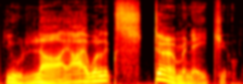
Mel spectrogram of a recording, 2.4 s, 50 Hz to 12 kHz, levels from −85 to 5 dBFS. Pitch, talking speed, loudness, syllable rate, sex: 110 Hz, 170 wpm, -17 LUFS, 4.6 syllables/s, male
